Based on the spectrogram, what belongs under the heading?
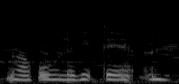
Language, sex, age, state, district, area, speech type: Santali, female, 18-30, West Bengal, Malda, rural, spontaneous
